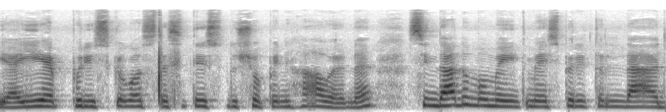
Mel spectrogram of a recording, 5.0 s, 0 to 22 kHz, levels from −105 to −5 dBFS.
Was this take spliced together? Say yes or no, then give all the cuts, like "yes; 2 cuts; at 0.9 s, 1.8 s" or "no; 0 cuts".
yes; 1 cut; at 3.9 s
